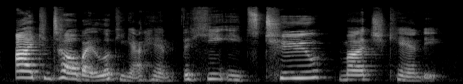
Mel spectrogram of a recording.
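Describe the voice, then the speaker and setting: A woman uses a put-on character voice pitched high. She speaks at a fairly slow pace with very wide pitch swings. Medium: read story. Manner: prim, reproving.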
